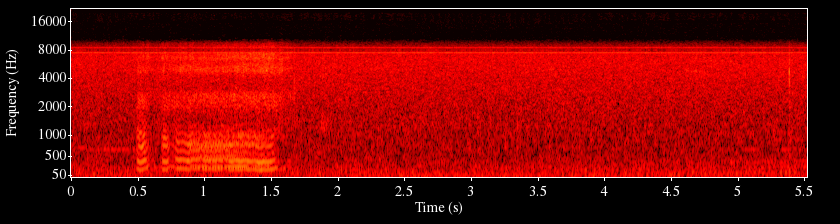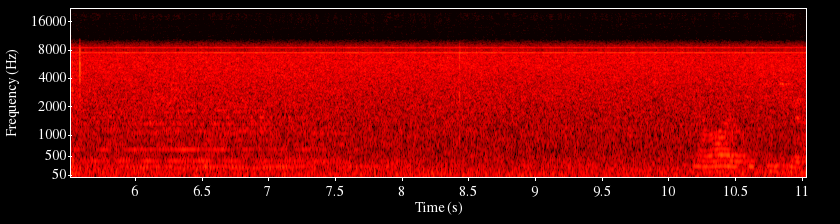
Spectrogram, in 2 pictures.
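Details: A sleeping cat snoring: two loud, buzzing snores about ten seconds apart with a low steady rumble in between.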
